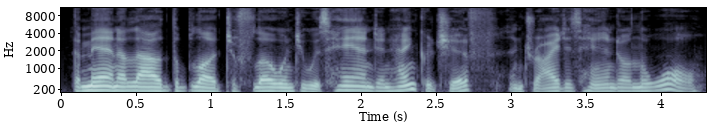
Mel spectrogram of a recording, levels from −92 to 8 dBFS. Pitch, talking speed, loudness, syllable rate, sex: 140 Hz, 265 wpm, -17 LUFS, 5.9 syllables/s, female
